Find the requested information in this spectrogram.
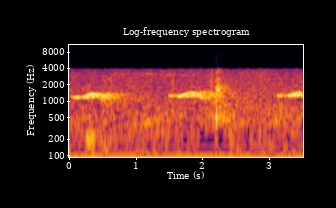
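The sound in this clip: A bird sings faintly: a few repeated, clear whistled notes rise over a steady background hiss, each separated by more than a second of quiet.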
